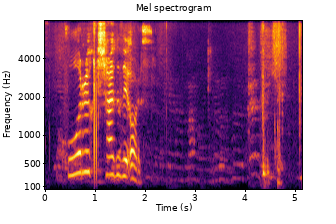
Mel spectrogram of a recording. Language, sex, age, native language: Icelandic, male, 9, Icelandic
